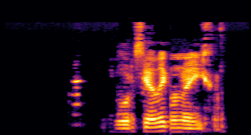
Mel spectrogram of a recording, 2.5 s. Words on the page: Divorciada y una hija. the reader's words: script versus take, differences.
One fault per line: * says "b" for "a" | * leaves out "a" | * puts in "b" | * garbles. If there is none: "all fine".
all fine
